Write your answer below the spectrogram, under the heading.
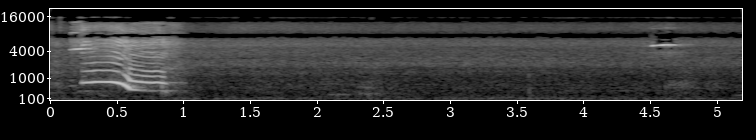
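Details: Beagle named Mowgli asking to play: one loud, wavering whine that dips in pitch near its end, followed by quiet, and a faint short squeak a few seconds later.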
